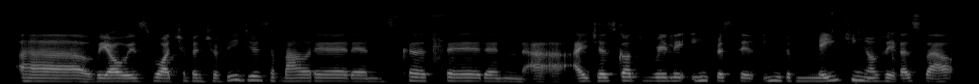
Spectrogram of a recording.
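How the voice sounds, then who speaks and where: A Brazilian accent at a fairly slow pace, with monotone, flat intonation and hardly any pauses. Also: woman, very deep, low pitch for a woman. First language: Brazilian Portuguese. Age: 30s. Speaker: volunteer. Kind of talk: interview. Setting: live stream.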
